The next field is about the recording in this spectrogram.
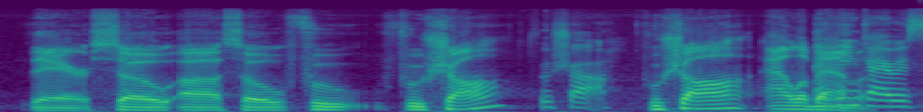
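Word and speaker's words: Fourchon: Hashtag AJB, it's Fushan with a silent N there. So Fusha, Alabama.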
